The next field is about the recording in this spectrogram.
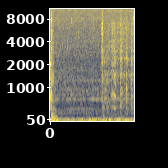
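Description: A car engine turns over and hums with a low, steady drone, then a burst of brighter mechanical noise partway through as the vehicle starts to drive off. It is fairly loud, with no voices.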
